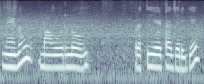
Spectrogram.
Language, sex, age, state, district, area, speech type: Telugu, female, 30-45, Andhra Pradesh, Chittoor, urban, spontaneous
